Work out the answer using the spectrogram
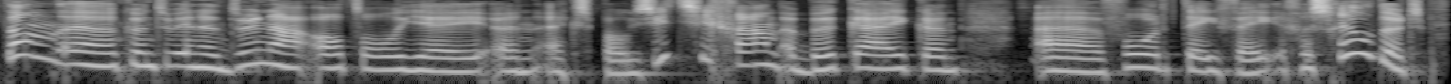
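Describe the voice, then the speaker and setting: A woman's voice: a little high, expressive, unhurried, smooth. Chatty woman radio host. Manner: chatty, with many filler sounds. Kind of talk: casual radio chat.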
